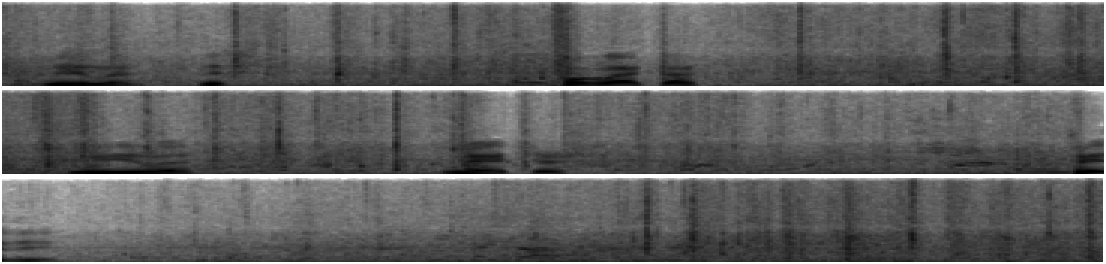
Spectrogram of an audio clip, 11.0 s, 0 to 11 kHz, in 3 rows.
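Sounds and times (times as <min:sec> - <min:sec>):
young children calling out: 0:06.7 - 0:07.2.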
